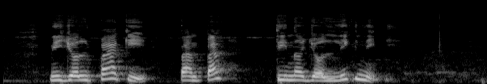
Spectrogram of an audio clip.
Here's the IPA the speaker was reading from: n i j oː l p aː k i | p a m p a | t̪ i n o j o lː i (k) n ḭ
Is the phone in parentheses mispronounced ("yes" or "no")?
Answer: no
